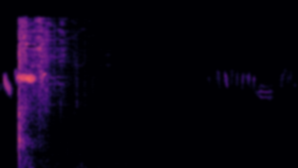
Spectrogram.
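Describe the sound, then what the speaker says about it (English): A pitcher shatters on a rock in the King's Quest III Remake video game, a sudden bright glassy crash that fades quickly, followed later by faint high chirping tones. "The pitcher slips out of your hands and shatters at the bottom of the rock."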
